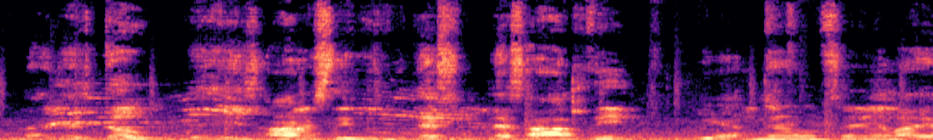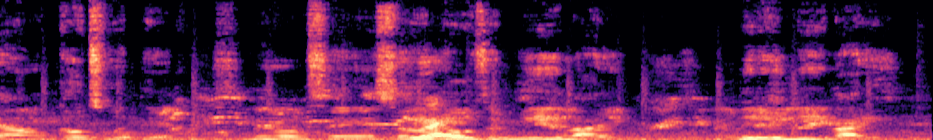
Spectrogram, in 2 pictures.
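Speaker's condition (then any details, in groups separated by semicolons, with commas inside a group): No condition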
